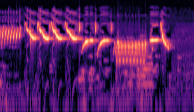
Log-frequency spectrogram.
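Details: Canary song used as a master tutor recording with long, fast rolls, meant to prompt reluctant canaries to sing: a fast high trill, then descending whistled slurs repeated about four times a second, a buzzy low rattle, and a final sweep.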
